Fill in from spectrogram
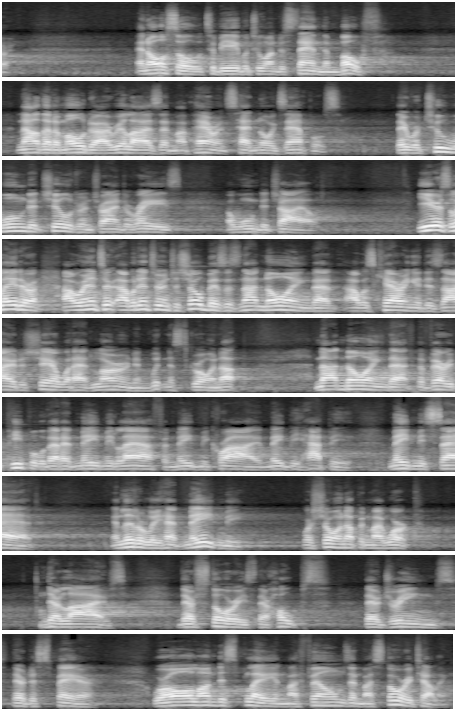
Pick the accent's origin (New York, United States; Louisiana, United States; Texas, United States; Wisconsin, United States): Louisiana, United States; New Orleans; I grew up in New Orleans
